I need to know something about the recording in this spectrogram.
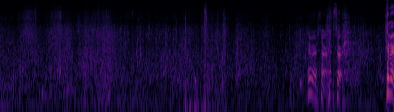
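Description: A man wades through knee-deep floodwater, splashing.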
